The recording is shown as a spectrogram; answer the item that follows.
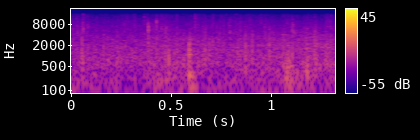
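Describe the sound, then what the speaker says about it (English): Rain falls in a steady, dense patter of drops striking surfaces, evenly loud across the brief stretch with no voices. "It's raining."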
